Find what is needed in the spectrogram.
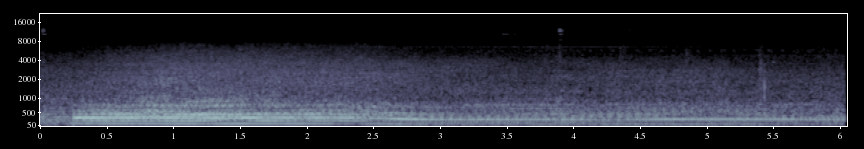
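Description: A motor vehicle passing on the road alongside: a loud engine hum that comes in suddenly and drops in pitch about two and a half seconds in as it goes by, then carries on as a steadier, quieter hum.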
